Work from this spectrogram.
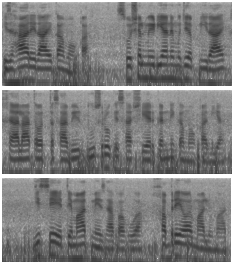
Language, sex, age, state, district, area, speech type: Urdu, male, 18-30, Uttar Pradesh, Azamgarh, rural, spontaneous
